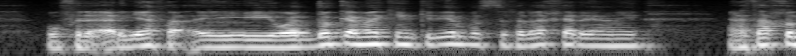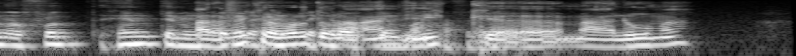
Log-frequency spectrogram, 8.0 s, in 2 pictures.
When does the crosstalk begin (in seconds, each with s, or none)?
5.0 s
